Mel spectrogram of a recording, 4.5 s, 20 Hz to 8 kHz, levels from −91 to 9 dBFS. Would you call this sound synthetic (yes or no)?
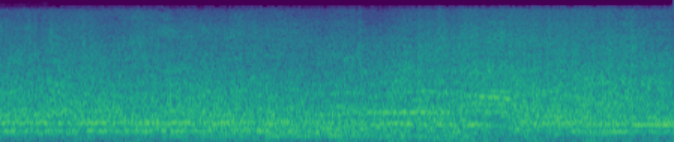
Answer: yes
